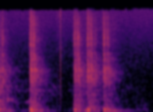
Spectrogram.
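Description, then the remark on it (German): Heavy, muffled bangs on a door, four loud thuds at an uneven pace with a small sharp click in between, with no voices. “Die wird bald aufhören, gegen Türen zu schlagen.”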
